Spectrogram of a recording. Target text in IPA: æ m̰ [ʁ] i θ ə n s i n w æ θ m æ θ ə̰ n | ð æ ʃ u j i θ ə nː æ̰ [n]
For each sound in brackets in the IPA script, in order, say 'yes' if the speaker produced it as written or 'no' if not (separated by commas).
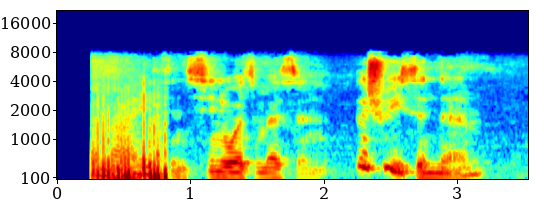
no, no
